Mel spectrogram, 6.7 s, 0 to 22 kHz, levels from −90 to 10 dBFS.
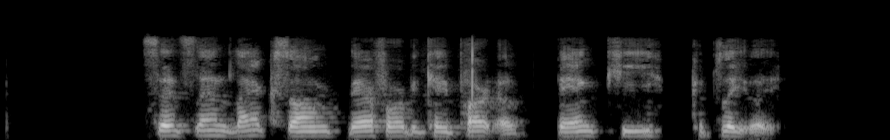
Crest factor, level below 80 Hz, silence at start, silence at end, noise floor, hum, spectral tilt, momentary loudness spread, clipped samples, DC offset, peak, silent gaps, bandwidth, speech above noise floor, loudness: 22 dB; -70 dBFS; 1.1 s; 0.85 s; under -90 dBFS; none; -4.5 dB/octave; 12 LU; under 0.1%; under 0.1%; -6 dBFS; 4.01-4.17 s, 4.99-5.18 s; 7.6 kHz; over 65 dB; -26 LUFS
